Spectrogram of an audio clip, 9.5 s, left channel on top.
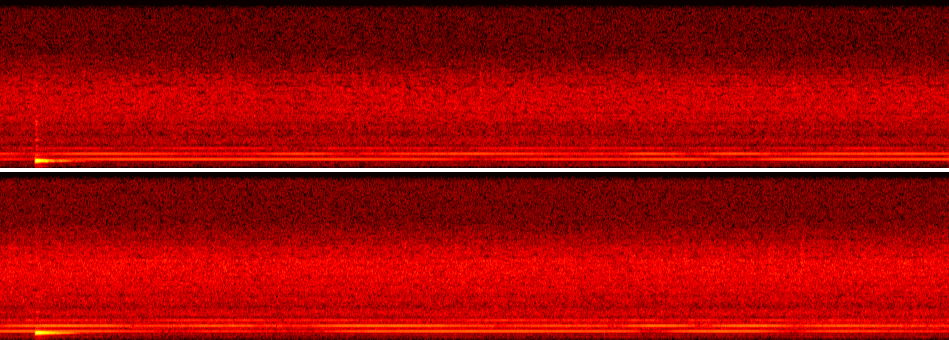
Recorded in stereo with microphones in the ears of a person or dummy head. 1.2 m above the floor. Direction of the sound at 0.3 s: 25° left (ahead or behind).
